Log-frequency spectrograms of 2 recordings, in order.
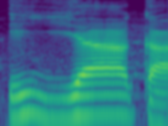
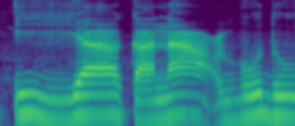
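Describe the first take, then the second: First: ایاک with a short clipped kaf, not stretched. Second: ایاک نعبد with the kaf of ایاک stretched long; wrong drawn-out kaf. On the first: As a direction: say ایاک without pulling the ک. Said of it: "اس کاف کو بالکل نہیں کھینچنا". (ایاک میں کاف بغیر کھینچے) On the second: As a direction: drag out the ک in ایاک slowly. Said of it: "یہ غلط ہے". (ایاک میں کاف کھینچ کر غلط ادائیگی) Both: Shown as a demonstration.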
